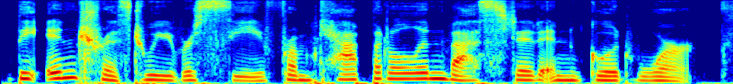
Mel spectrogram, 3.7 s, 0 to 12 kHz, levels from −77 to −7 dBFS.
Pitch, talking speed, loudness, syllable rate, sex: 185 Hz, 165 wpm, -18 LUFS, 5.1 syllables/s, female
